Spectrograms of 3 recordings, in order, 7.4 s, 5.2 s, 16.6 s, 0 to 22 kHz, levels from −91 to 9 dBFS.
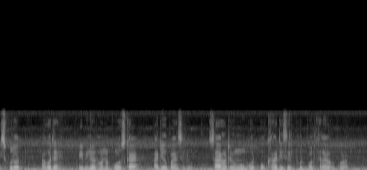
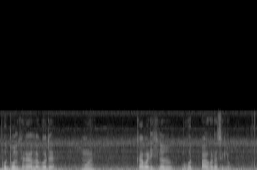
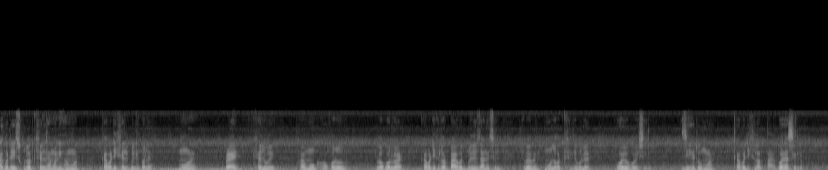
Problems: background sounds at intervals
